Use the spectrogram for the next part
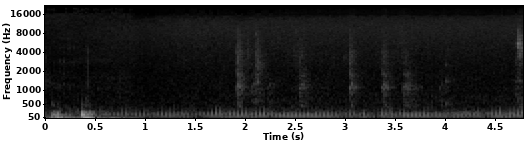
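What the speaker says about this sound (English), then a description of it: "Sorry, are you getting purring on mic?" A cat purrs right beside the microphone in a low, steady rhythmic rumble, with a couple of soft bumps near the start and faint clicks above the purr.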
